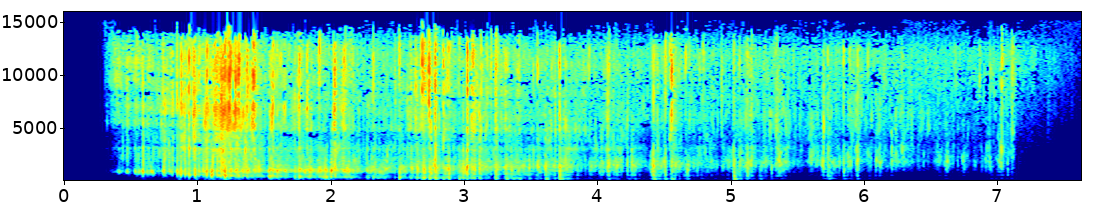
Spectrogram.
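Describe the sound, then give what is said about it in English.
Coffee pours steadily into a cup, a bubbling liquid stream that starts strong, gradually thins and trickles off after about seven seconds. No one speaks. “Pour yourself a cup of coffee and let's get started.”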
